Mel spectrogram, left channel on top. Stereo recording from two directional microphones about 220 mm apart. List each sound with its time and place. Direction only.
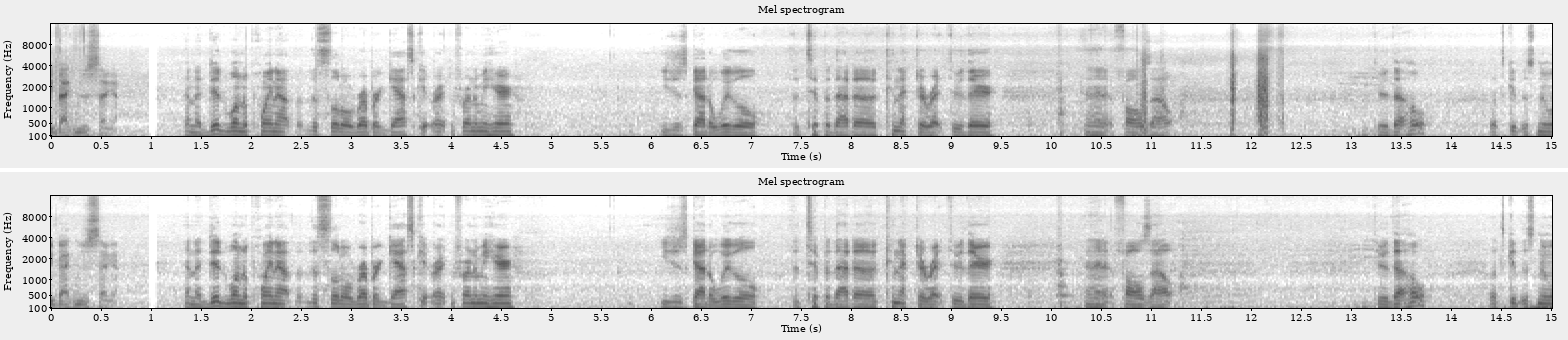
0.1 s speech: 15° right (ahead or behind)
6.1 s speech: 15° right (ahead or behind)
13.2 s speech: 20° right (ahead or behind)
